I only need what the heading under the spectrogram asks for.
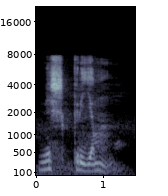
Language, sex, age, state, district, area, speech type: Sanskrit, male, 18-30, Karnataka, Chikkamagaluru, urban, read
